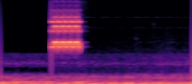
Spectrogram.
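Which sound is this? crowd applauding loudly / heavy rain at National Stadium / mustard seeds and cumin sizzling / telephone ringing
telephone ringing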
